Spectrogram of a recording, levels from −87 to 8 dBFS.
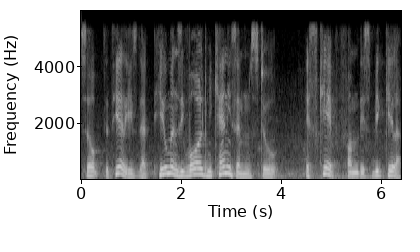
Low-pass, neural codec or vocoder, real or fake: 5.4 kHz; none; real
